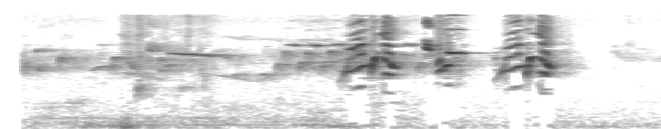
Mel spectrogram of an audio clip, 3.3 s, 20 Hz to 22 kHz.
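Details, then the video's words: European goldfinch song recorded on 7 March 2021: high, liquid twittering with a drawn-out thin whistle, then denser bursts of scratchy chirps and trills in short phrases, with a clear pause before the final burst. "GOLDFINCH SONG"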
